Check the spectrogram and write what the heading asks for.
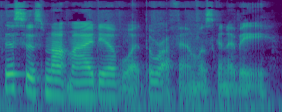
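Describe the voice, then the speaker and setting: A woman's voice: on the low side, wildly swooping pitch, a little fast, gravelly, a little hiss or hum. A woman vlogging her house renovation, talking through her doubts in an uncertain, worried way. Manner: uncertain, worried thinking aloud. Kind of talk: casual vlog narration.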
